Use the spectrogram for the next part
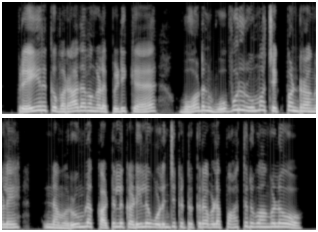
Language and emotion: Tamil, fearful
